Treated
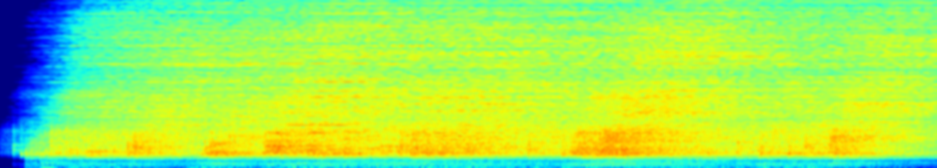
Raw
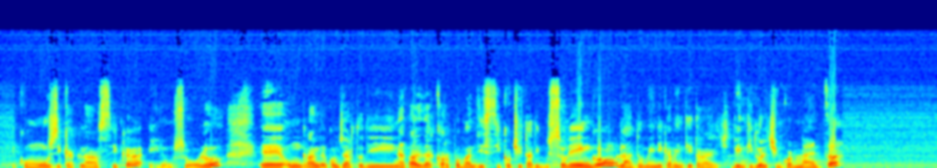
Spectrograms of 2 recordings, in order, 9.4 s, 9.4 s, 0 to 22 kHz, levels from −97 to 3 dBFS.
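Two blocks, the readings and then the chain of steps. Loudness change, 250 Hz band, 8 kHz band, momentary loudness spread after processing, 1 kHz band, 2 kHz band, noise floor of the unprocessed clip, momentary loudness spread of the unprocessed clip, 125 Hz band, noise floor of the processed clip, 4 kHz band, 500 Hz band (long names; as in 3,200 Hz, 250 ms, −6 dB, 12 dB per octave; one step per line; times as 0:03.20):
+3.5 dB, below −35 dB, +15.5 dB, 6 LU, −23.5 dB, +7.5 dB, −44 dBFS, 8 LU, below −35 dB, −31 dBFS, +15.5 dB, below −35 dB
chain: harmonic generator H 3 −10 dB, 5 −27 dB, 7 −26 dB, 8 −7 dB, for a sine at −2 dBFS
elliptic band-pass filter 1,900–4,900 Hz, stop band 40 dB
reverb with rising layers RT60 3.7 s, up +12 semitones, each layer −2 dB, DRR −7 dB
level −3.5 dB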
